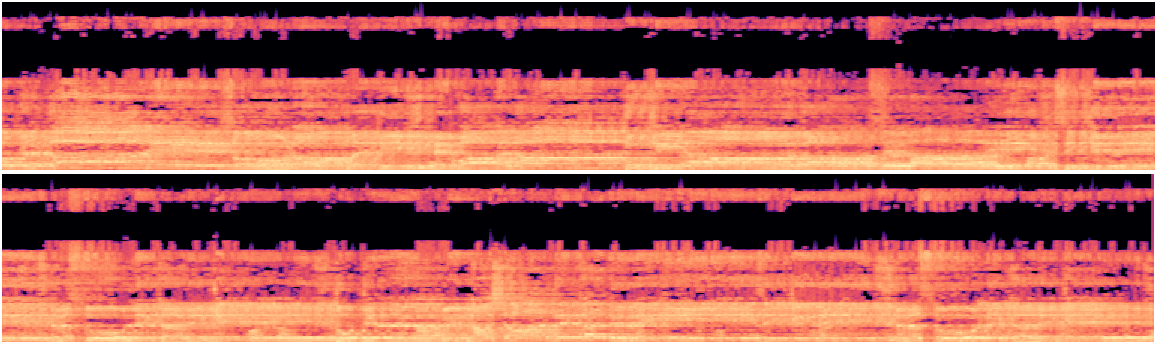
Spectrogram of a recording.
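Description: A naat, a devotional poem, chanted unaccompanied by voices, sung without a break in long held notes.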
